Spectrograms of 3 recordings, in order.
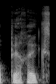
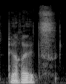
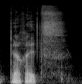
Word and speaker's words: Perec: Avec Perec, on en parlait, puisque normalement Perec se prononce Peretz. Mon père a toujours prononcé Peretz. Parce qu'en Pologne, le C se prononce C, ne se prononce pas K.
